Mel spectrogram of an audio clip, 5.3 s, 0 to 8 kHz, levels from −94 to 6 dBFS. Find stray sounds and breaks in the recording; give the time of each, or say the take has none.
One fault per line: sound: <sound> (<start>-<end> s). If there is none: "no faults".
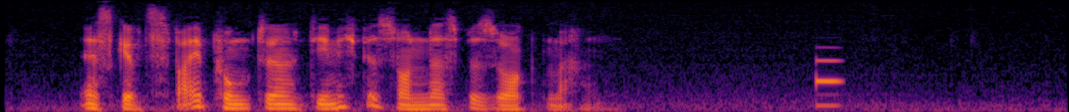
sound: chirp (4.1-4.2 s)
